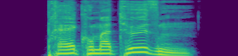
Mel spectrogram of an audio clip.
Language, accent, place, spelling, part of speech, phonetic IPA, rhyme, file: German, Germany, Berlin, präkomatösem, adjective, [pʁɛkomaˈtøːzm̩], -øːzm̩, De-präkomatösem.ogg
- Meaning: strong dative masculine/neuter singular of präkomatös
